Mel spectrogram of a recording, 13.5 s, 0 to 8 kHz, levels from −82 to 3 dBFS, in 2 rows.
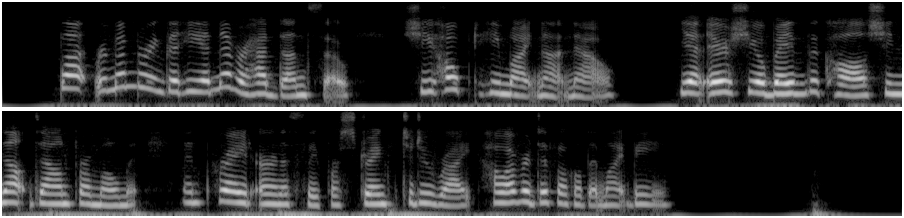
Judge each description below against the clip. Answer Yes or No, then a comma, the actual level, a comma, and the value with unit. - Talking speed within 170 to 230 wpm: Yes, average, 175 wpm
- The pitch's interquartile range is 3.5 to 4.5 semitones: Yes, average, 3.9 semitones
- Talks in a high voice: Yes, very high, 270 Hz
